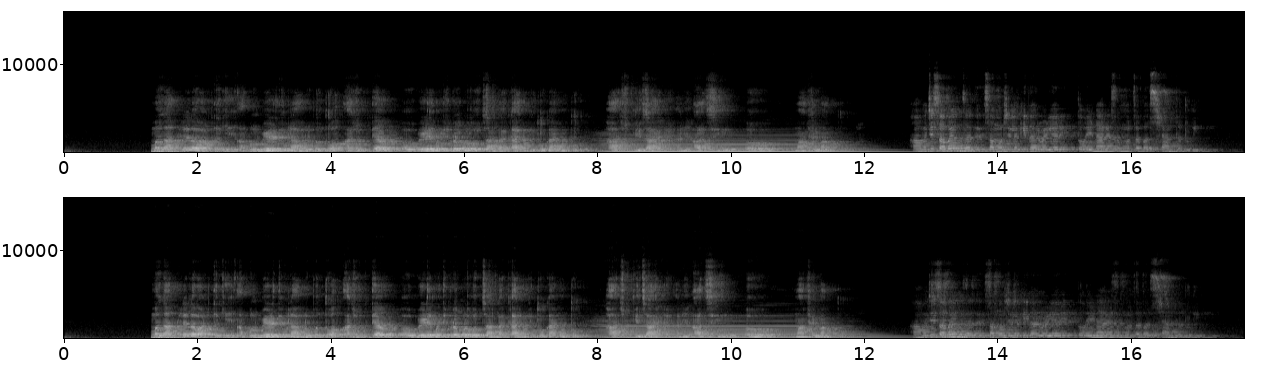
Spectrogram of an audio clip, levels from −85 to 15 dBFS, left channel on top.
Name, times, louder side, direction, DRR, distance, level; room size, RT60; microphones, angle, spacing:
voice 1, 1.3-7.7 8.1-10.6 10.9-11.4 13.2-13.3, right 1 dB, 40° right, 3 dB, 5.2 m, -24 dB
Bowed string instrument, 7.8-12.7, left 4 dB, 85° right, 7.5 m, -27 dB
voice 2, 11.3-11.8 12.7-17.0, left 1 dB, 65° left, 4 dB, 6.3 m, -35 dB
28.5 x 16.0 x 8.8 m, 1.2 s
head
